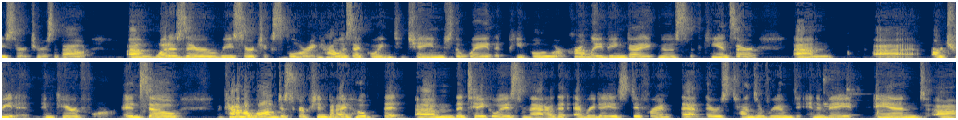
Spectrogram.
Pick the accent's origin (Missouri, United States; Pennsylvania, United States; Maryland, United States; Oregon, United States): Missouri, United States; St. Louis; moved away; also born or lived in Washington, D.C.; growing up in St. Louis, I loved little kids and I loved to babysit.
